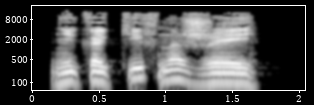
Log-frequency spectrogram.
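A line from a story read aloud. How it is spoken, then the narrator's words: Distracted, through gritted teeth. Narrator (Russian): рассеянно процедил командир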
